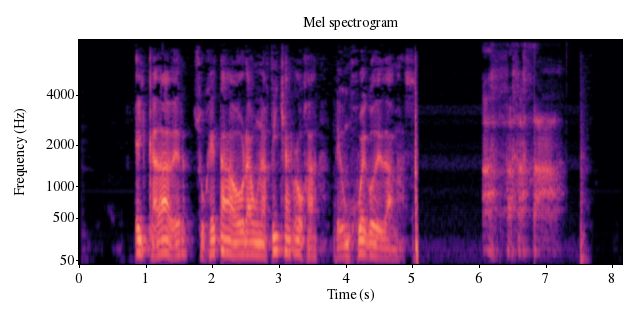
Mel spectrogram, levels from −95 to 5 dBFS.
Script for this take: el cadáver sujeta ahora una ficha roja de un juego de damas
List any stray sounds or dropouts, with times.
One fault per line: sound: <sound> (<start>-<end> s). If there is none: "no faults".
sound: laugh (6.0-7.3 s)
